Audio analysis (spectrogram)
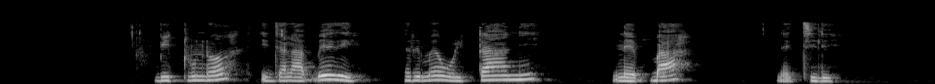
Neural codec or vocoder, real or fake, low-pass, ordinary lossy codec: none; real; 7.2 kHz; MP3, 48 kbps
